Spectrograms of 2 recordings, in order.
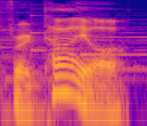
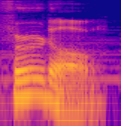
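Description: First: The ending is a full 'ile' sound. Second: The ending is reduced to a short 'ul' sound.

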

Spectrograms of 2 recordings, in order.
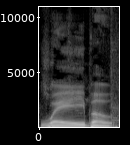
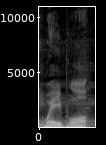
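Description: First: It is said with English sounds and vowels. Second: It is said with Mandarin sounds and tones. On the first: The speaker calls it right. "他们读成了Weibo Weibo，把最后一个字母O 就读成了O 的元音" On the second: The speaker calls it wrong. "还真不读作微博"

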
